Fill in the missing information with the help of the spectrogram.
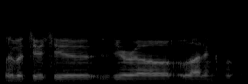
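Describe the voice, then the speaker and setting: A man's voice: low-pitched, monotone, moderate pace. A man giving clipped military radio callouts in a game, like astronaut radio chatter. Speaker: player on a radio net. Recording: distant, noisy radio transmission with clicks.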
